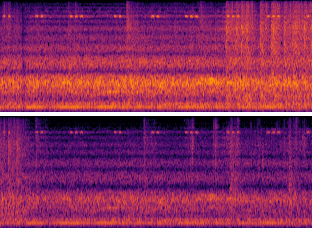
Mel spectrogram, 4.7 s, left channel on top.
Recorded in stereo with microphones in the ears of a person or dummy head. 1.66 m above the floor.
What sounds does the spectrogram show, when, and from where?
0.0 s an insect: 30° left (ahead or behind)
